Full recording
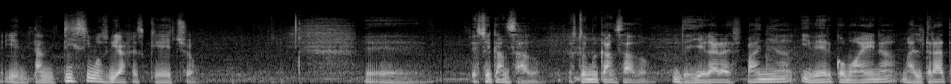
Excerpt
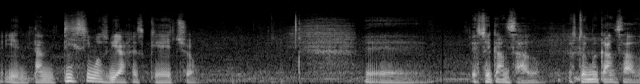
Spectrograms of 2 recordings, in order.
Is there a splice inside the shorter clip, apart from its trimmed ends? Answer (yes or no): no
